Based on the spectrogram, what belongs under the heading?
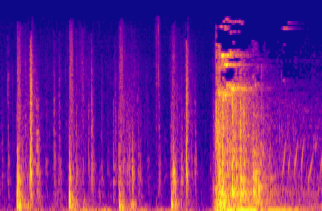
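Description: Several short, hollow thumps like footsteps or handling, then a door swings shut with a loud, heavy thud that rumbles and fades, with no talking.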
